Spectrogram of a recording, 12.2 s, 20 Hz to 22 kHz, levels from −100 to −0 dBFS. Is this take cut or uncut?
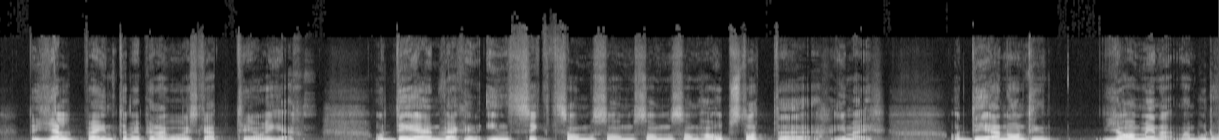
uncut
